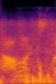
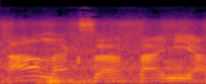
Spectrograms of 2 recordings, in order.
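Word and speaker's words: alexithymia: series I've been saying Alex D and then finally somebody pointed out oh you got a pronounce Alexa time here I think there's six syllables in there ah Alex Alexa Alexa Mia six syllables with a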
